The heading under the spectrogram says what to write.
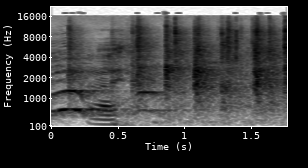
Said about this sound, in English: I'll tell her you applauded.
